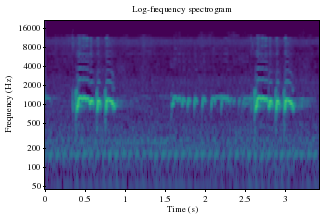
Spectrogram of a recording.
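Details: The local zebra dove, recorded as a singing prompt for other doves, gives two strong bubbling phrases of several quick coos. Softer, slightly wavering strings of short notes fall between them.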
